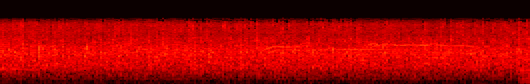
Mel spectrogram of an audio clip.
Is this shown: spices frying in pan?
no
